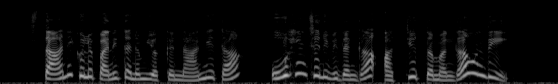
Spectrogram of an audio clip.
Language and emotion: Telugu, surprised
